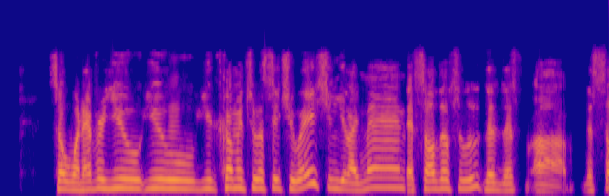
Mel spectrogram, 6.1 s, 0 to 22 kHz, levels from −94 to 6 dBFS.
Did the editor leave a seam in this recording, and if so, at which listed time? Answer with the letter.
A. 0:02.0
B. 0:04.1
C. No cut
B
